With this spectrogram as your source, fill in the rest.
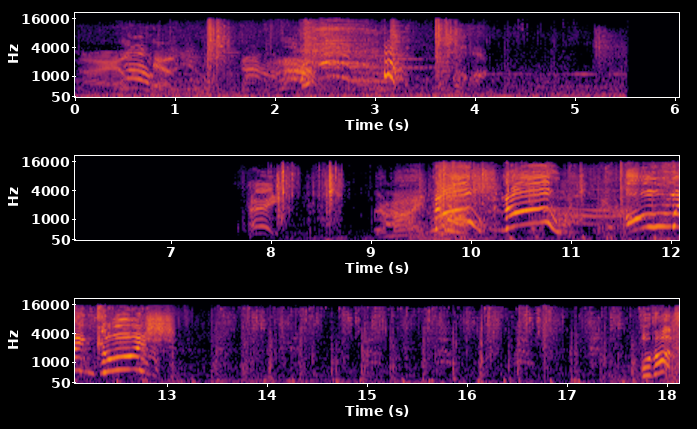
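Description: A young woman talks and laughs with animation into a close microphone.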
